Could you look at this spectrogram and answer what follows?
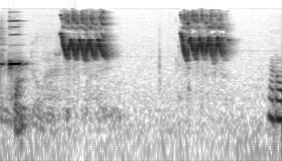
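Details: A pet African Grey parrot, a talker that mimics sounds, in the evening gives two harsh, warbling high bursts about a second apart after a short clear whistle, after being asked how water sounds; a human voice starts at the end.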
